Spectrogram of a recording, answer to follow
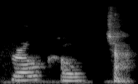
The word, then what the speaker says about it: Prokopchuk: I mean, Prokopchuk, so 3 syllables. Prokopchuk.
